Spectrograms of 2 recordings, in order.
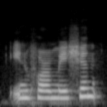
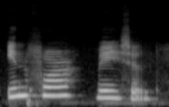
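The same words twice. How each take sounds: First: Said in the usual way. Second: "information" slowly, broken before MA; syllable emphasis. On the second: Shown as a demonstration. Teacher giving loudness example, "information" slow and broken up. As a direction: draw out "infor-mation" with a break.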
